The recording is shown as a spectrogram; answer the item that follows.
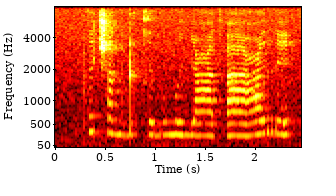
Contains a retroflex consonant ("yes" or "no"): yes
